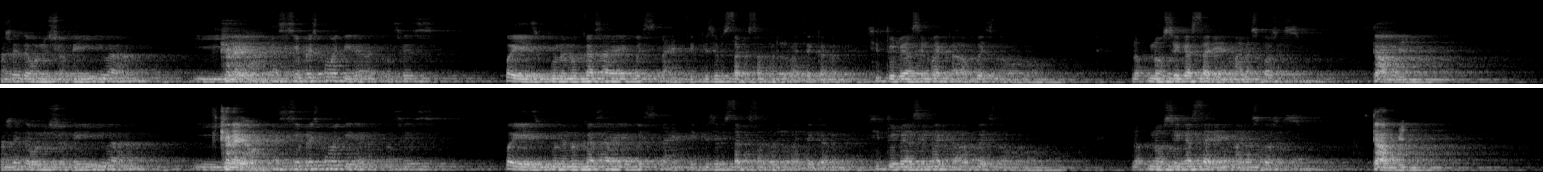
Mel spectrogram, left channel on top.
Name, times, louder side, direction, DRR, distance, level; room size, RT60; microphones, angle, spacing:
voice 1, 0.0-1.4 1.9-4.3 5.1-8.4 8.7-10.5 11.3-13.0, left 1 dB, 55° left, 1 dB, 1.3 m, -25 dB
voice 2, 2.2-2.7 13.7-14.0, right 4 dB, 75° right, 6 dB, 0.7 m, -21 dB
14.0 x 6.5 x 3.7 m, 2.3 s
head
